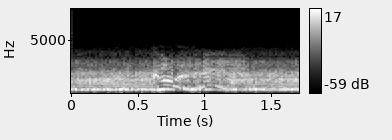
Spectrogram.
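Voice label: English bomb success mood high; War Thunder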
